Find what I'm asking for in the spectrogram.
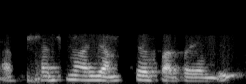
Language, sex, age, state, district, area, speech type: Telugu, female, 45-60, Andhra Pradesh, N T Rama Rao, urban, conversation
